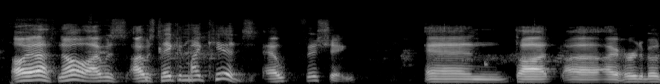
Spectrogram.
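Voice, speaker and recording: A man at medium pitch with a Maritime Canadian accent and very wide pitch swings. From New Brunswick, Canada (Miramichi). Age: middle-aged. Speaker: provincial government minister. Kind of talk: casual podcast interview.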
